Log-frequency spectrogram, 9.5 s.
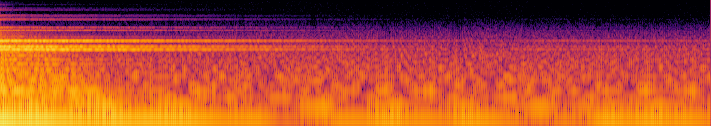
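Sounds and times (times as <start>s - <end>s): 
synth line: 0.0s - 6.2s.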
